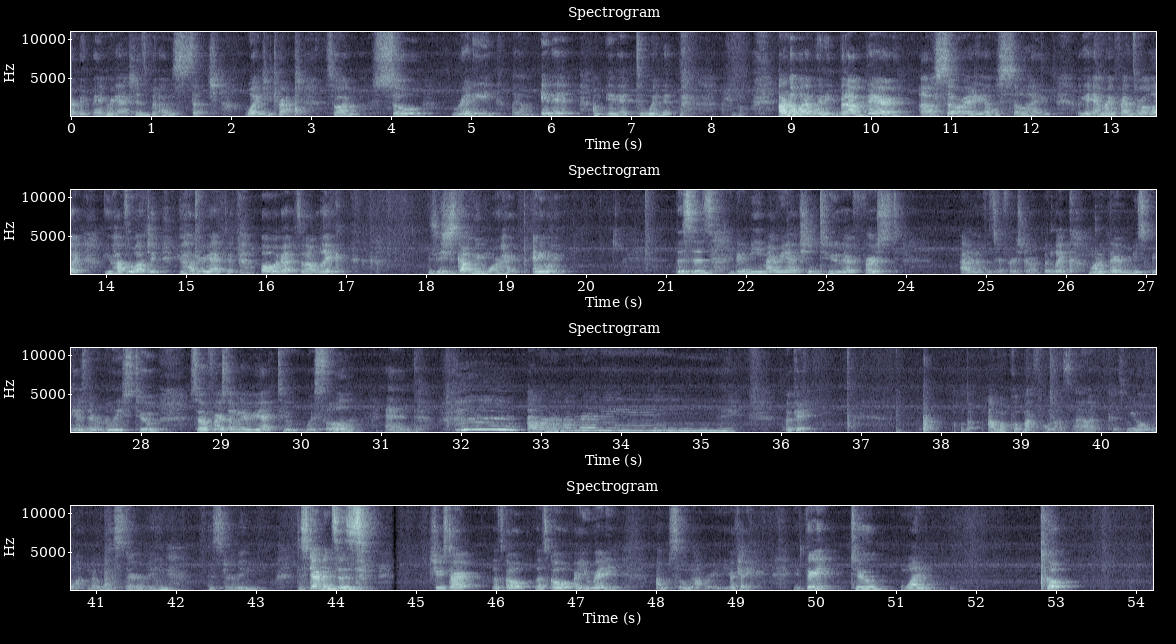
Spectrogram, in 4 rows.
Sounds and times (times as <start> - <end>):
Speech: 0.0 - 17.1, 18.0 - 19.8, 21.2 - 24.0, 24.7 - 36.5, 38.2 - 44.5, 45.2 - 51.6, 52.8 - 53.3.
